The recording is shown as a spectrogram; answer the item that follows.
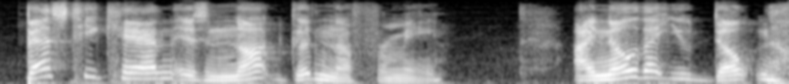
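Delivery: smug, self-satisfied, pleased-with-itself delivery. Replying in character that the best he can is not enough: smug. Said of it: "That sounded so smug".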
